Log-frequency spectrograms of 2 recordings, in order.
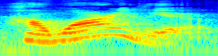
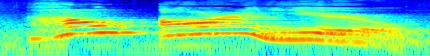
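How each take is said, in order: First: It is said faster, with words running together. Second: It is said at a normal, careful pace.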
